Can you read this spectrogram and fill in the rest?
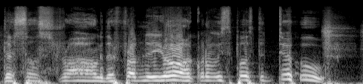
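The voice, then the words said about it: Put-on New York accent. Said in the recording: “that sounds like a New York impersonation”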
